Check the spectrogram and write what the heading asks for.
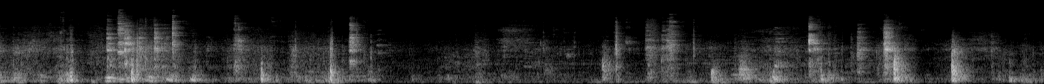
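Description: Cutlery and china clinking at a dining table: knives and forks on plates and glassware knocking, in many short, sharp clinks, busiest in the second half.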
